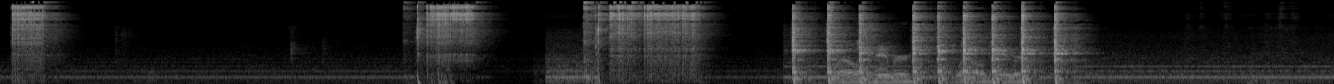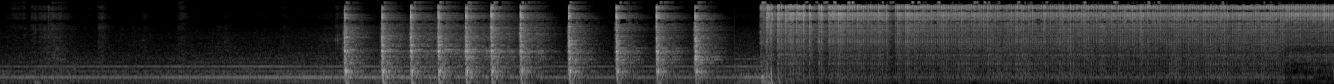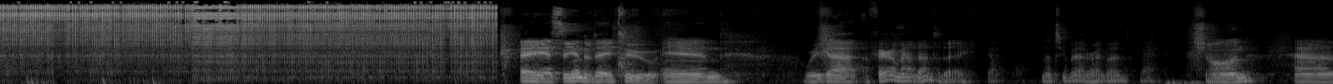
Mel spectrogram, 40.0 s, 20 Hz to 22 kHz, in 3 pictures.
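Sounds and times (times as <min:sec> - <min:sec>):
welding arc hiss and crackle: 0:00.0 - 0:00.7, 0:04.0 - 0:05.0, 0:05.8 - 0:07.2, 0:20.9 - 0:31.7
low electrical hum: 0:00.0 - 0:40.0
hammer ringing on steel tubing: 0:07.8 - 0:10.9.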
